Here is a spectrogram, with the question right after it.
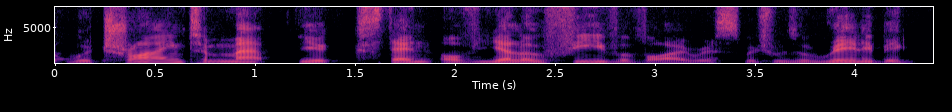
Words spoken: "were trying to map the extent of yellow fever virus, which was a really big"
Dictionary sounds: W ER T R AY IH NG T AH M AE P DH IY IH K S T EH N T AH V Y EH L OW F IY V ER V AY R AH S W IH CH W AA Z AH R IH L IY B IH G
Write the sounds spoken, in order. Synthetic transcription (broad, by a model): W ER T R AY IH NG T AH M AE P DH IY IH K S T EH N T AH V Y EH L OW F IY V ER V AY R AH S W IH CH W AA Z AH R IH L IY B IH G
